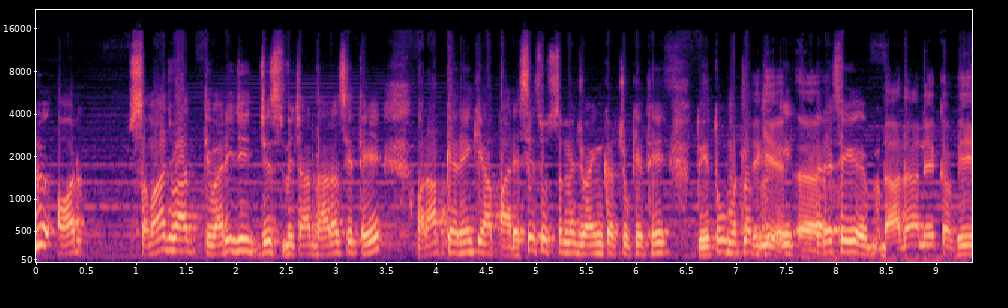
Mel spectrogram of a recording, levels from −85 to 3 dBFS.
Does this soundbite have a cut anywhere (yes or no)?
no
